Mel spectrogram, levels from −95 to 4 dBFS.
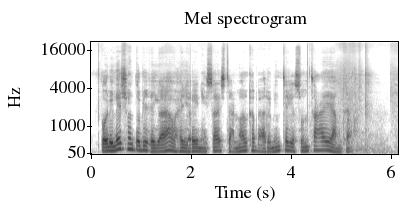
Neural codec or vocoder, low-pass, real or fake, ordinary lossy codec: codec, 44.1 kHz, 3.4 kbps, Pupu-Codec; none; fake; none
